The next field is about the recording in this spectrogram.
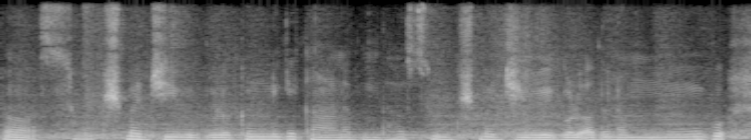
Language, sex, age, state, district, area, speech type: Kannada, female, 18-30, Karnataka, Chamarajanagar, rural, spontaneous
